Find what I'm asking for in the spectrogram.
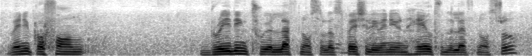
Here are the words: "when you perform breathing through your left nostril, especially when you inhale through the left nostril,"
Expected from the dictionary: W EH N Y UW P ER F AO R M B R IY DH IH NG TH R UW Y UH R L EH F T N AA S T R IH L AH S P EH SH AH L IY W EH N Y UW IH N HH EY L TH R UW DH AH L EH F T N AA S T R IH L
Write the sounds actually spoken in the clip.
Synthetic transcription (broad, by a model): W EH N Y UW P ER F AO M B R IY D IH NG T R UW Y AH L EH F T N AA S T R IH L AH S P EH SH AH L IY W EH N Y UW IH N HH EY L T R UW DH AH L EH F T N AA S T R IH L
